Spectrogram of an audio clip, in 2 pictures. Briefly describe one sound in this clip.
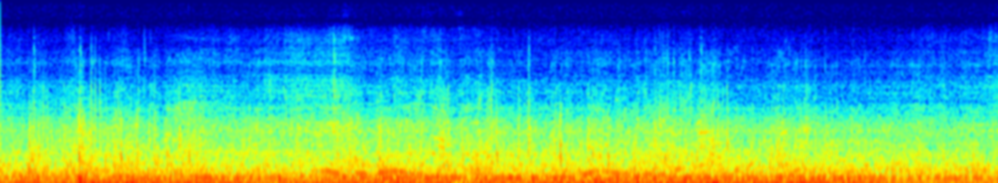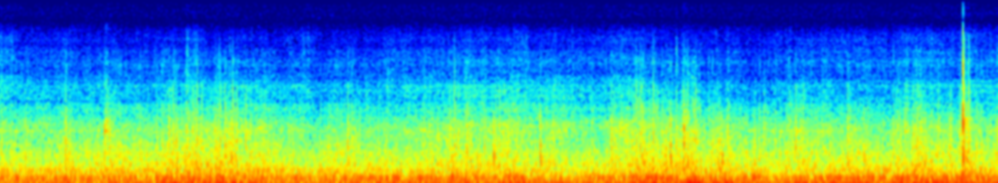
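A car's body rattles and knocks over bumps.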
